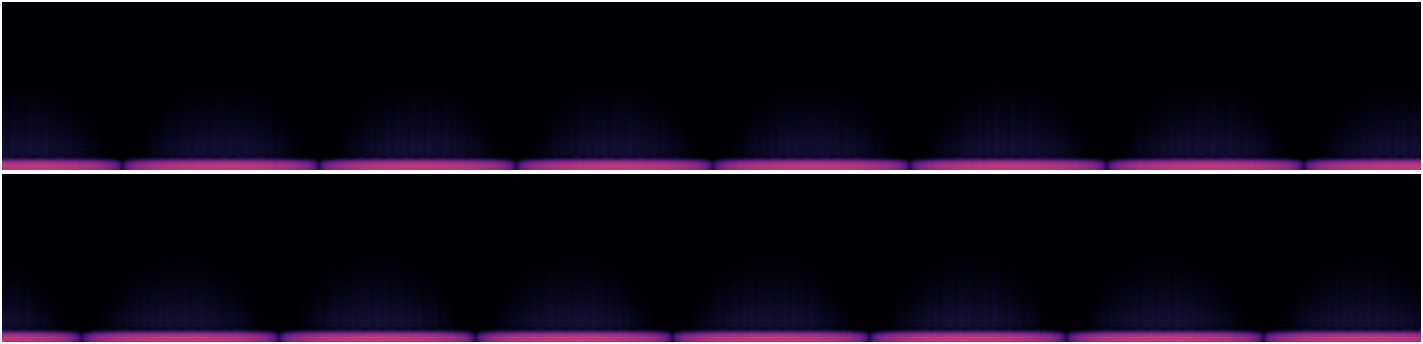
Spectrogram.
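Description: Binaural-beat tone: a pure low hum that swells and fades evenly about once every two seconds. This is the slow delta-range beat used for sleep entrainment.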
